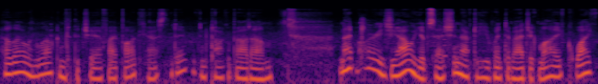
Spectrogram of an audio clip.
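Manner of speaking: soft, hushed voice right up on the mic. Mock podcast intro, done in a quiet close-mic voice. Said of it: "I get so very close to my microphone and I'm very so, like, quiet".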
